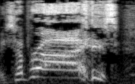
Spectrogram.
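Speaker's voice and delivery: sudden high, loud shout of surprise. Retold or imitated. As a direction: burst out like a party jumping out. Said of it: "they all jump out and go".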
